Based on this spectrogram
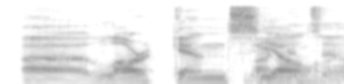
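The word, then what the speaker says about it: L'Arc-en-Ciel: Hyde from Lark-and-Ciel, is that how you say it?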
